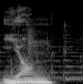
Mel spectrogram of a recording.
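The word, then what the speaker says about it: よん: Eles podem simplesmente pular a numeração dos andares ou quartos, ou então usar a outra pronúncia de 4, que é yon, para diminuir a conotação negativa.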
